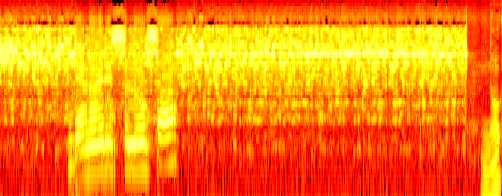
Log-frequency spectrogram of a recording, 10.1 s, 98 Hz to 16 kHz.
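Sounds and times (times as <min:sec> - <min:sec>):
radio static: 0:00.0 - 0:09.4.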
